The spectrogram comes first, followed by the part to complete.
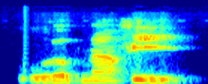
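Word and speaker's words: حرف نفي: Yang pertama la dinamakan huruf harfu nafyin, tulisannya harfu nafyin tapi membacanya huruf nafi.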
